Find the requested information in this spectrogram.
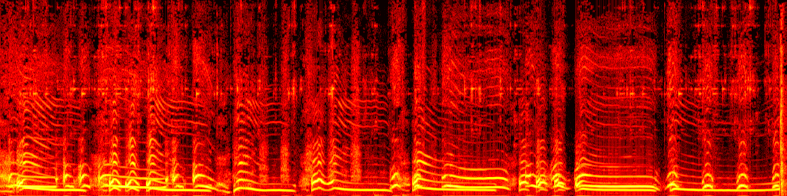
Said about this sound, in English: Oh, I forgot I joined in with the howling.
